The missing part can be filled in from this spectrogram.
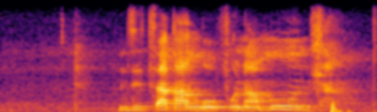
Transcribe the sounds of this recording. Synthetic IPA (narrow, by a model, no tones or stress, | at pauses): nd͡zit͡sʼakʼaŋɡop̪funamuːnd͡ɮʱa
